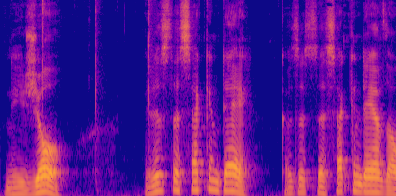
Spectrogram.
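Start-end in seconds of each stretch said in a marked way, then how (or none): 0.1-0.6 "Nijo" in two syllables, ending on a clear O; Nijo with added O. Shown as a demonstration. Host correcting confused learners, "Nijo" with the O added. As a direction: add an O to the end of "Nijo". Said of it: "you gotta add an O".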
